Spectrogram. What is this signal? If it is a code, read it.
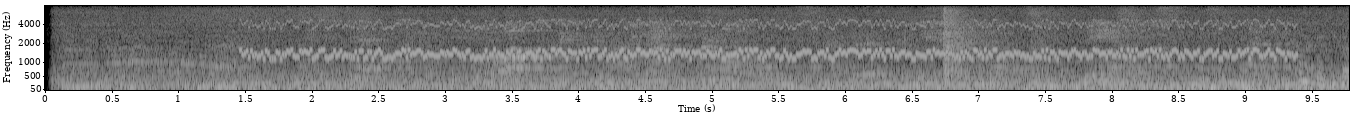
Multi-tone FSK (Olivia or MFSK type), about 500 Hz wide, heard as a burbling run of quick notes, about 62.5 baud, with the noise of a cafe.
